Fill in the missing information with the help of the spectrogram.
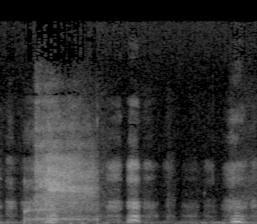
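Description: Heavy, wheezy breathing: a long rasping breath followed by two shorter, raspy wheezes in an uneven rhythm, with no talking.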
